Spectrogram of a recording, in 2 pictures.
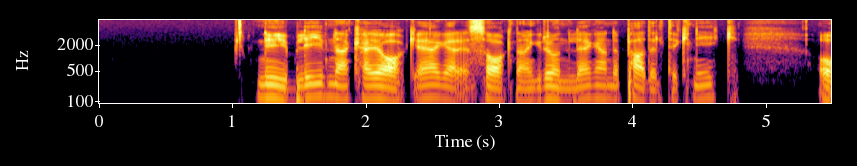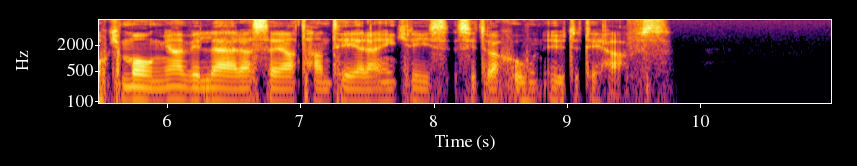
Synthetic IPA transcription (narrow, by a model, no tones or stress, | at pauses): nyːbliːvnakʰajɑːkɛːɡaɾə̰sɑːknaɾɡɾɵnd̪lɛɡːand̪əpʰad̪əlt̪ʰɛkniːk | ʔɔkmɔŋːavɪlːæːɾasɛjat̪hant̪ʰeːɾaɛnkʰɾiːsːɪt̪ʰɵaɧuːnʉ̟ːt̪ə̥t̪ʰɪlha̰fs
